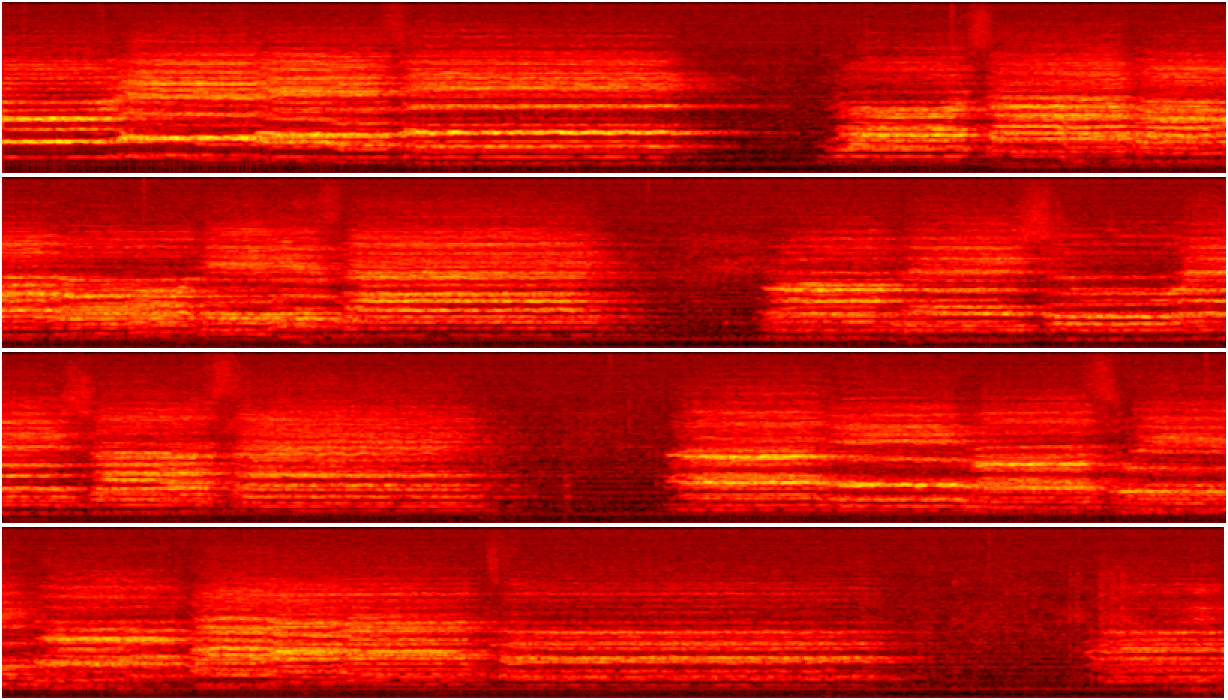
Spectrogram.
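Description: A high school mixed choir singing sustained chords in long phrases, each broken off by a short pause, three times, with a further break near the end.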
